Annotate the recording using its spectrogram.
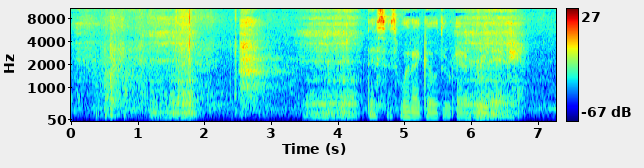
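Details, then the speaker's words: Loud, rough snores on each breath, some rattling and some whistling, with brief snorts, from an adult man asleep sitting on a couch with his mouth open in the evening; heavy snoring. "6:55 p.m. and he's sitting on the couch, snoring loud. Listen. With his mouth open."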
